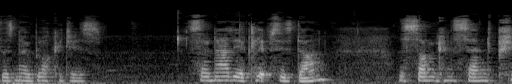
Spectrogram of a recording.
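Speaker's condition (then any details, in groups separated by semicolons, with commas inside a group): No condition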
